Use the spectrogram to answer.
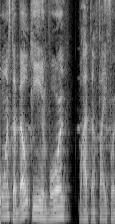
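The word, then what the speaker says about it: Volg: In an interview for another gym, we see a Russian boxer named Vorg Zang. His name is spelled V O LG, but it's pronounced with the hard R sound.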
